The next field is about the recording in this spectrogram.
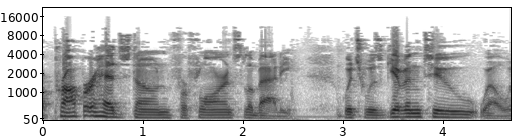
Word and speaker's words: Labadie: Yes, Labadie, Labadie. It's French, and no accent on any syllable.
